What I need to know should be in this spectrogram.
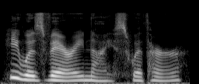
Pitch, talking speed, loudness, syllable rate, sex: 190 Hz, 180 wpm, -16 LUFS, 3.9 syllables/s, female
